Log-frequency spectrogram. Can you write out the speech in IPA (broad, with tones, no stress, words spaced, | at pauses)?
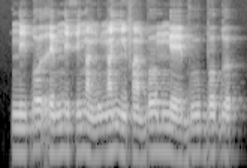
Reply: ni˨ ɓoː˦re˨˦m ni˨hi˦nã˨ ŋu˨ŋã˦ ɲĩ˨fã˦ boː˦mŋeː˨buː˦ bo˦ɓʊ˦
